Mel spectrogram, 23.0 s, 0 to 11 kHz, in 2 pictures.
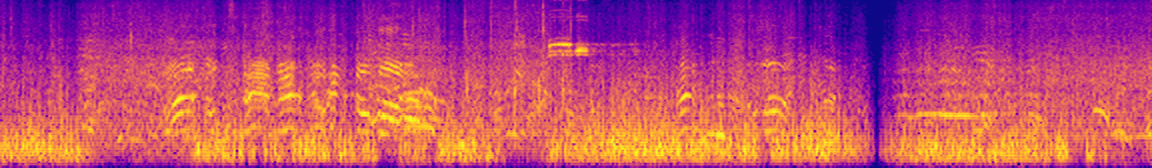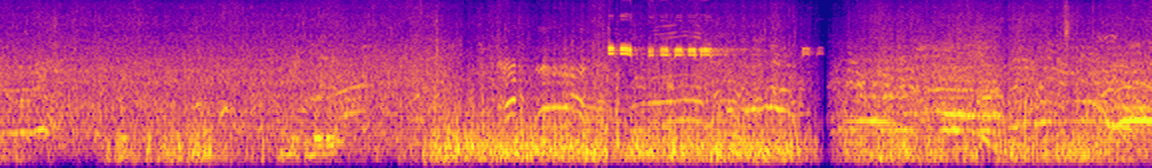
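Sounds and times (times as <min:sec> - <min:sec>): wind buffeting microphone: 0:00.0 - 0:23.0
people shouting and calling: 0:00.8 - 0:23.0
short high whistle: 0:17.6 - 0:18.8.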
